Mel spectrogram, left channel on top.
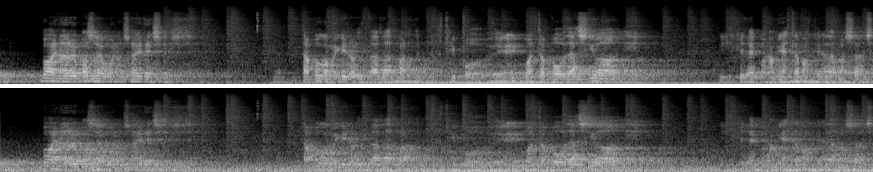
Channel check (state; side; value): noise; right; rumble, 4 dB below the sound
